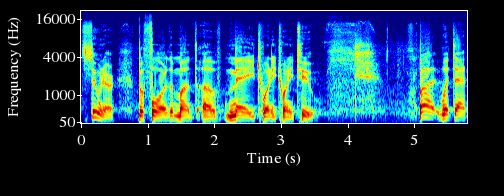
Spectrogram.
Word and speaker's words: Mei: So, the ending of the story series currently, had May, that's M-E-I, May, demonstrate to her friend Zahara,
